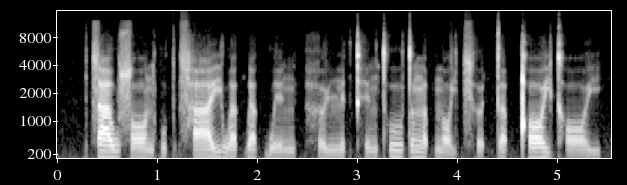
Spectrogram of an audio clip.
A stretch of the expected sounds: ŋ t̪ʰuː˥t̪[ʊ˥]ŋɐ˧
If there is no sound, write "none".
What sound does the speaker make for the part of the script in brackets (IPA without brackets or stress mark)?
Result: ʊ˥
